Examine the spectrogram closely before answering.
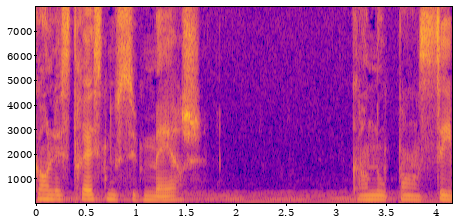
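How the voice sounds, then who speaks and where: With music in the background, a woman speaks very slowly in a calm tone with a Quebec accent. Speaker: meditation guide. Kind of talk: guided meditation. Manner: slow, calm.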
